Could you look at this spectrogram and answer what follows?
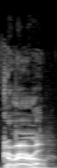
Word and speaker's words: Guerrero: Guerrero. Guerrero.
